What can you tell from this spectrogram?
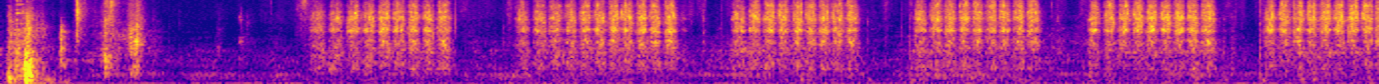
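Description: A small bronze valve being lapped onto its seat in the valve body, turned back and forth by its slot: a gritty rubbing in quick strokes, in runs of about a second and a half with short pauses between. A few knocks come first, in the opening second or so.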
